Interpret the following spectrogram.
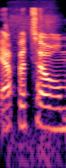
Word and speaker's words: epitome: Yeah, I think we're at the epitome of our episode. We sure are. I think it's actually pronounced epitome. Ah. I have been pronouncing it wrong this whole time.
